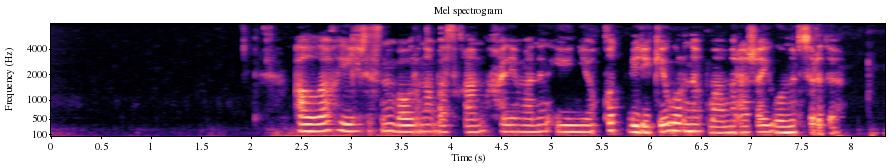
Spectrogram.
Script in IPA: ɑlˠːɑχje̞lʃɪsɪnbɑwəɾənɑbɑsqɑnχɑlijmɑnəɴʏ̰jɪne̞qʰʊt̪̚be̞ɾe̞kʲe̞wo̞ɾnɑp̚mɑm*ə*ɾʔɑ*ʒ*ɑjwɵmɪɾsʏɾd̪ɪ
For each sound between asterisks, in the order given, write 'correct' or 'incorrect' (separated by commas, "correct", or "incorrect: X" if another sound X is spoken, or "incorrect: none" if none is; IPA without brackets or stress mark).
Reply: correct, correct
